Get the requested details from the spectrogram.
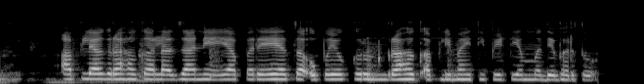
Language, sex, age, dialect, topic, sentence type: Marathi, female, 25-30, Northern Konkan, banking, statement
